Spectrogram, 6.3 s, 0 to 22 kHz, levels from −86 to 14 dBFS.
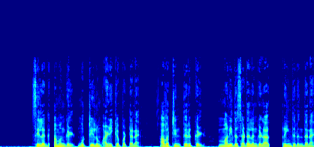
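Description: At 0.98 s the speech fades out in about 8 ms and falls silent until 1.09 s, just before "முற்றிலும் அழிக்கப்பட்டன அவற்றின் தெருக்கள்". A longer hole follows from 5.37 to 5.65 s. Both gaps are digital broadcast dropout, where the receiver muted on bad frames, and the sound sent during them is gone.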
